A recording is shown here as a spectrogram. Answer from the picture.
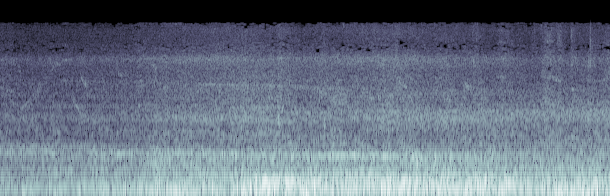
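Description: Passenger train moving alongside a station platform: a steady rumble of wheels on the rails, growing louder about two seconds in.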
